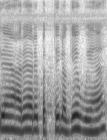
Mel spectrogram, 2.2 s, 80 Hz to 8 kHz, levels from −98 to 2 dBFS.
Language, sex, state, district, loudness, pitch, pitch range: Hindi, female, Chhattisgarh, Raigarh, -22 LUFS, 230 Hz, 215-240 Hz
